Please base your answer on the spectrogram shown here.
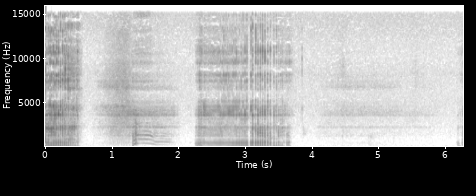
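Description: Rattling, fluttering snores with a whistling whine partway through, two breaths over about six seconds. Snoring.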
